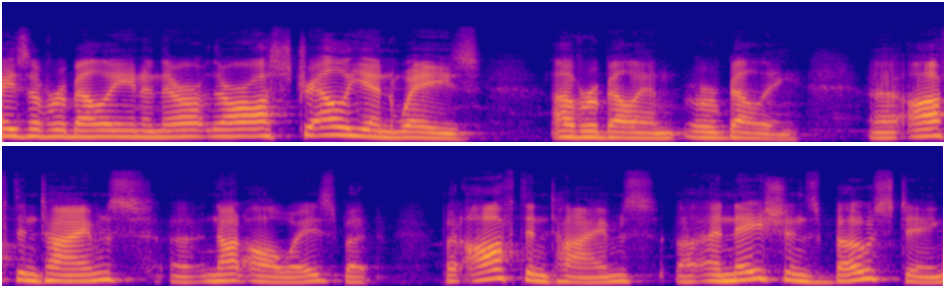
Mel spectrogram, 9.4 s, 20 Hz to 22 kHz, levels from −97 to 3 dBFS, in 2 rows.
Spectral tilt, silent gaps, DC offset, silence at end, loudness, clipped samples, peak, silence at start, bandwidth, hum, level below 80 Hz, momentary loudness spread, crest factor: -7 dB/octave; none; under 0.1%; 0 s; -25 LUFS; under 0.1%; -6 dBFS; 0 s; 8.8 kHz; none; -76 dBFS; 11 LU; 18 dB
